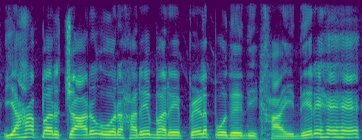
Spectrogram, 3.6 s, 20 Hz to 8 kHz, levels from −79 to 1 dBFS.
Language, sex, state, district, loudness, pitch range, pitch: Hindi, male, Jharkhand, Ranchi, -12 LUFS, 155-185 Hz, 170 Hz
